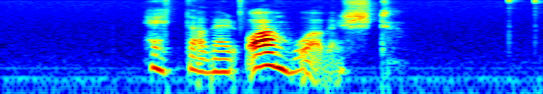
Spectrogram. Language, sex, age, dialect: Faroese, female, 36-60, Norðurstreymoy/Eysturoy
